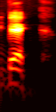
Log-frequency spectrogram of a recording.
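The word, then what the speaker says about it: 백: উচ্চারণটা হবে ব্যাক। এটা হচ্ছে বিউপ, বিউপের ব সাথে হচ্ছে এ, তার মানে ব্যা, আর নিচে আছে গিয়ক, গিয়ক নিচে বসলে ক হয়। তাহলে এটা হবে কি? ব্যাক।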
